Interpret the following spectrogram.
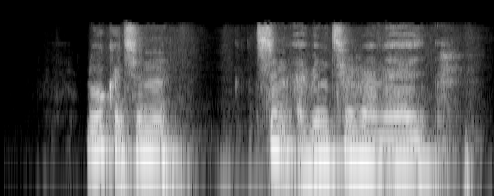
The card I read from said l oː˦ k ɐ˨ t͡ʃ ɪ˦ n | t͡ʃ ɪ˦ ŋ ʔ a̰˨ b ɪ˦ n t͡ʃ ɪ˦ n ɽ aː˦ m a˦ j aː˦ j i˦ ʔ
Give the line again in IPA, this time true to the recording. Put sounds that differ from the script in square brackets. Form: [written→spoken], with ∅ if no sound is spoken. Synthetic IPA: l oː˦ k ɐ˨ t͡ʃ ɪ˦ n | t͡ʃ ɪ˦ ŋ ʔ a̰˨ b ɪ˦ n t͡ʃ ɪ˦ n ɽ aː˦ [m→n] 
